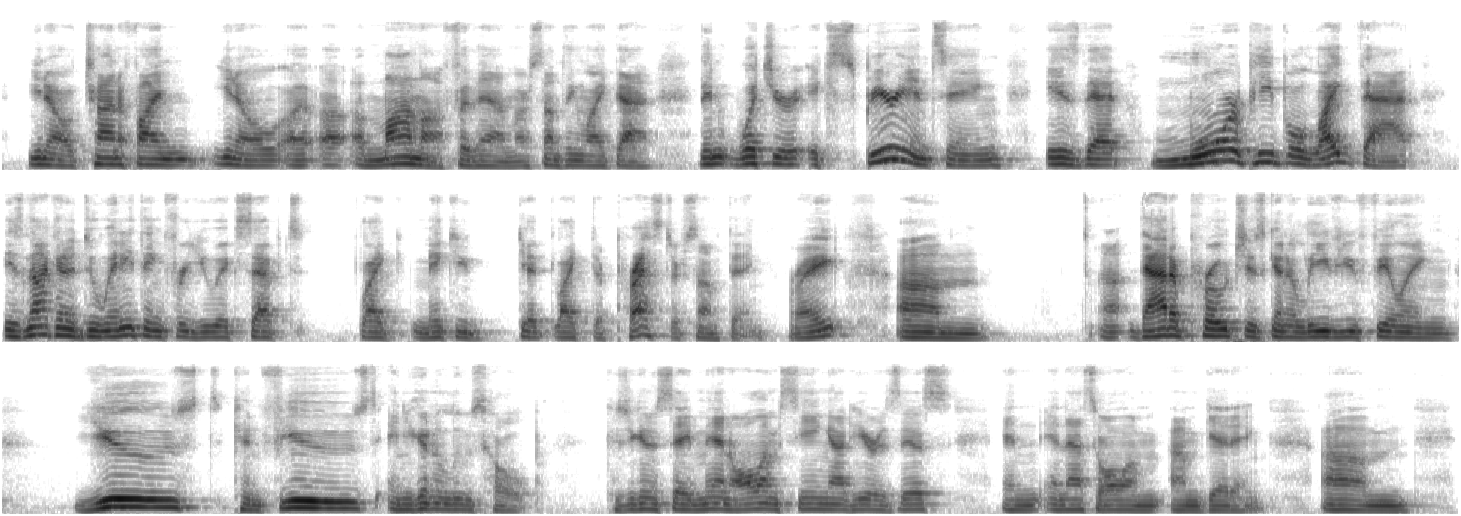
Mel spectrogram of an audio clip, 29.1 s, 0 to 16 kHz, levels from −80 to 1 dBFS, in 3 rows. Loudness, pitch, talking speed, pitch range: -19 LUFS, 120 Hz, 170 wpm, 110-140 Hz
